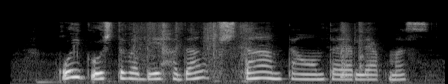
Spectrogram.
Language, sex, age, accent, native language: Uzbek, female, 19-29, Samarqand, Uzbek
